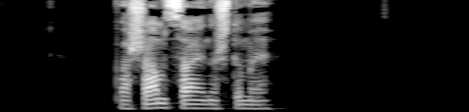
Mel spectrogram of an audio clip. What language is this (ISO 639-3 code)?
chm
